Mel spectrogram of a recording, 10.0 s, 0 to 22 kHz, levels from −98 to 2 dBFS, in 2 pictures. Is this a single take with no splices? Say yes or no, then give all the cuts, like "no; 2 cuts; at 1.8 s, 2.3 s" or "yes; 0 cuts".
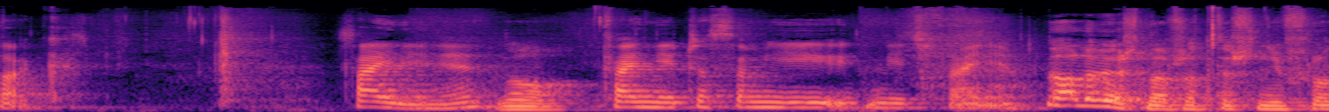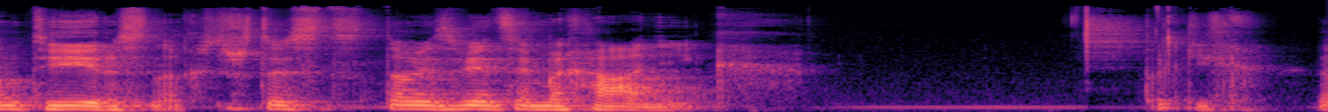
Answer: no; 3 cuts; at 3.2 s, 4.6 s, 5.7 s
